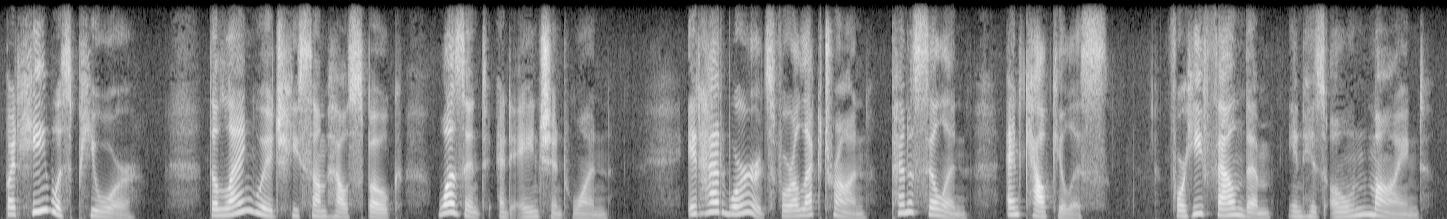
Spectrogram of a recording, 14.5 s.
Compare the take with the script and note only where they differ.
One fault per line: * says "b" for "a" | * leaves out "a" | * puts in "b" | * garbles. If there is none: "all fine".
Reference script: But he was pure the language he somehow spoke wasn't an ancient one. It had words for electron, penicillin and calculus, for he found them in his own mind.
all fine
